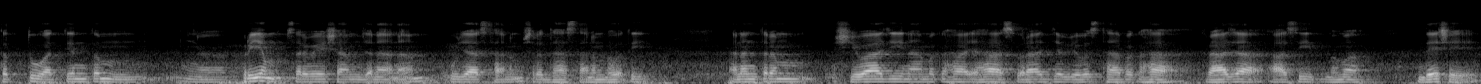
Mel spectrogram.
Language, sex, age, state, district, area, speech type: Sanskrit, male, 30-45, Maharashtra, Pune, urban, spontaneous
